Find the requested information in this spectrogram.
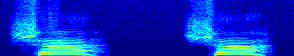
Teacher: running of breath when pronouncing the letter, because the letter is weak, not strong. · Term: hams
